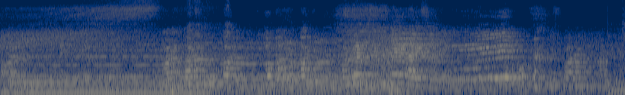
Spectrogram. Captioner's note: imitates the rising sound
